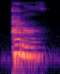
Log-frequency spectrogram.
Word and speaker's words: annals: The anals in that phrase means a chronological record of events. – Oh, anals. – Oh. – It's pronounced differently, apparently.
